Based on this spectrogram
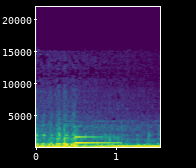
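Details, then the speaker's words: Gen 1 Prius (2001–2003) with misfire and failed-start errors: engine cranked by hybrid motor clunks and rattles under a steady hum because fuel pump only runs when cranking, so no fuel pressure yet. "now right now you hear that clunking that's because there's no gas pressure"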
